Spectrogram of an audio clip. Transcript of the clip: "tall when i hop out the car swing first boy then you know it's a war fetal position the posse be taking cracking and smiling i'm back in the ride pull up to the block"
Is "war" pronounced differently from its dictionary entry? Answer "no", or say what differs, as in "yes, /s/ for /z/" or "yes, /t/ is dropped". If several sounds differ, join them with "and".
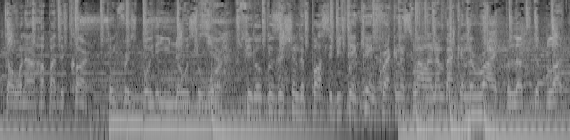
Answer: no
